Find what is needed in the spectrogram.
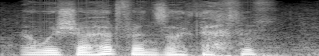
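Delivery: muttered under the breath, half aloud. Retelling what a woman said while looking away, unsure it was meant aloud: under her breath. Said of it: "under her breath".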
